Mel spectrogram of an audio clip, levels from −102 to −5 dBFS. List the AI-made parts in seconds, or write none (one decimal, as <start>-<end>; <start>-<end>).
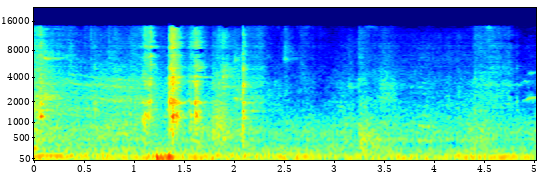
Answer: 0.0-5.0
